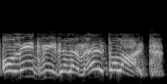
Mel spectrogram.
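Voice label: Hungarian damaged aa mood med, speech; War Thunder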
